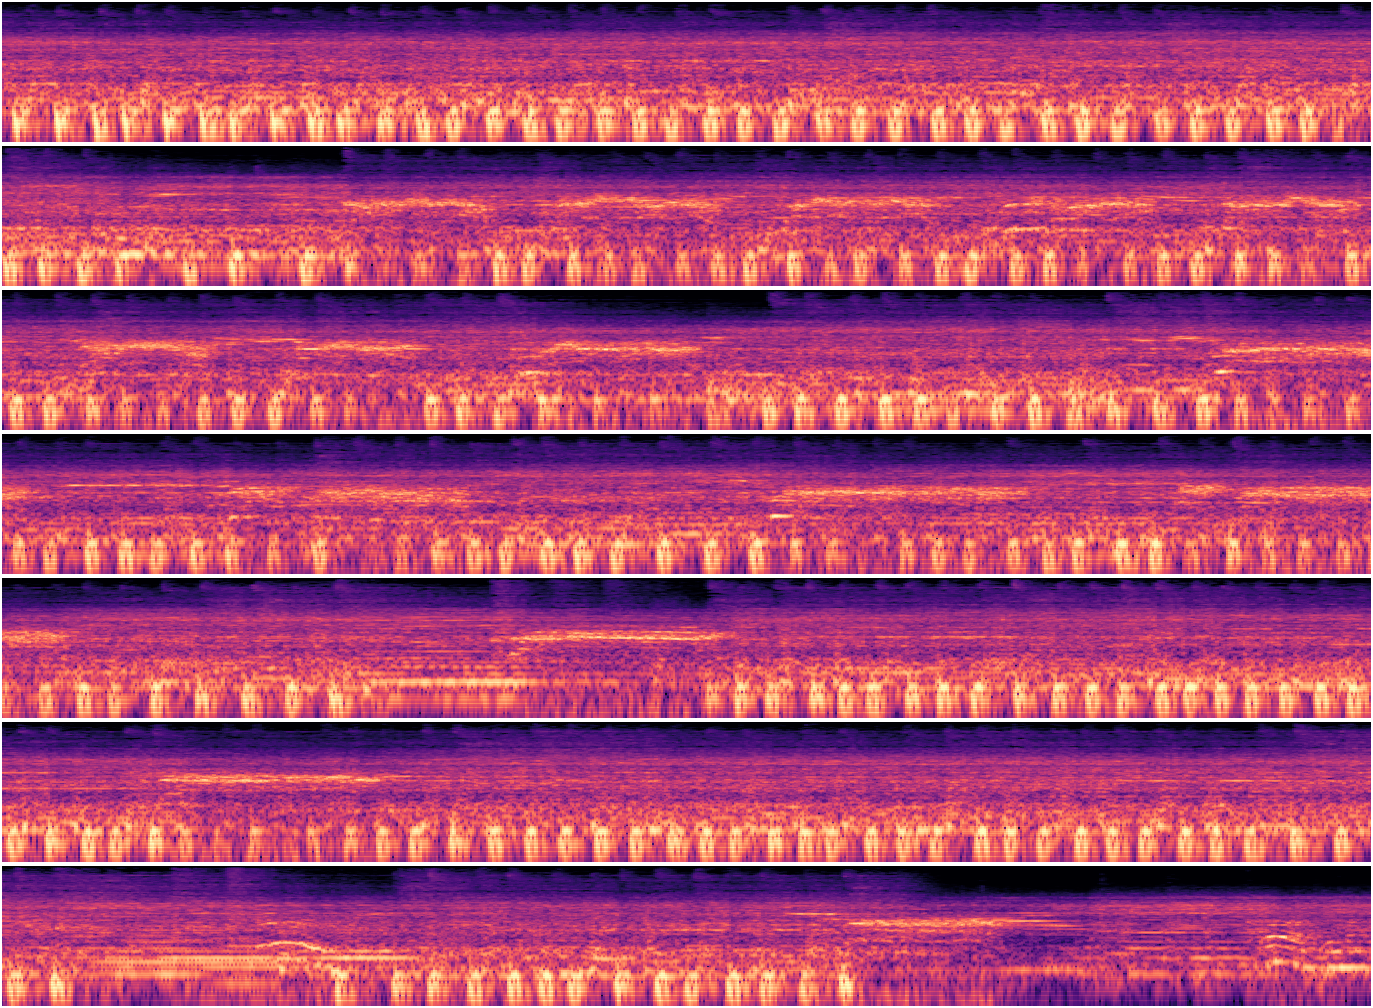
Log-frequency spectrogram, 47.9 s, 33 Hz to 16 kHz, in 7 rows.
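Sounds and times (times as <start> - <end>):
heavy rock band playing: 0.0 - 47.9
vocalist yelling: 8.5 - 17.4, 19.3 - 23.1, 24.1 - 27.8, 29.8 - 31.2, 34.9 - 36.5, 42.2 - 43.0, 45.1 - 46.5.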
